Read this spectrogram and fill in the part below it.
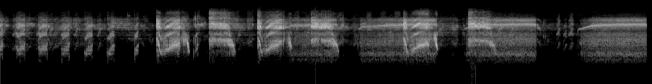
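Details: Edible-nest swiftlet roosting call, known as suara inap, played to attract swiftlets: dense bursts of buzzy, scratchy chirps in rapid groups, with thin steady whistled tones running across them and short gaps between bursts.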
